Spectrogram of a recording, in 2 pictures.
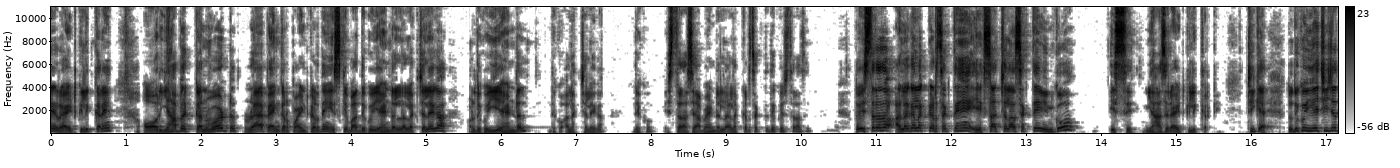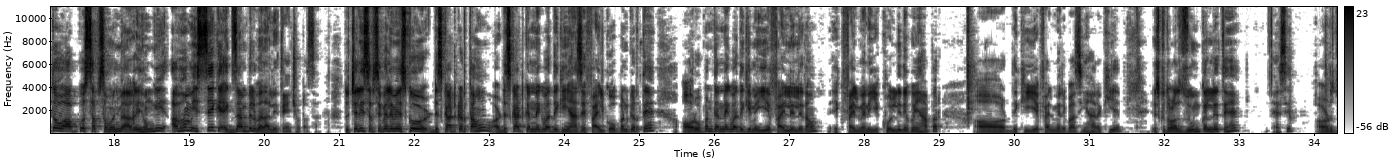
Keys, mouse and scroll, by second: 0.6 right click, 3.1-13.2 drag, 14.5 click, 14.8 right click, 22.6 click, 29.4 space, 29.7 click, 30.0 space, 34.2 space.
